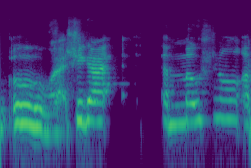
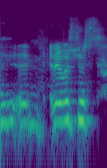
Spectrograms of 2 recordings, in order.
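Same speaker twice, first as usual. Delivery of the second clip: ordinary delivery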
